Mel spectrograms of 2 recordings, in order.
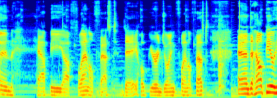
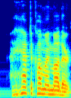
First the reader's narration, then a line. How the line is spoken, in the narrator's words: she said to him in a timid voice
